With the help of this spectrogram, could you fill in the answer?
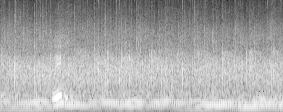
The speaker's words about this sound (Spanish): si le vas a dar una ofrenda de aplauso a Dios, dásela bien.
